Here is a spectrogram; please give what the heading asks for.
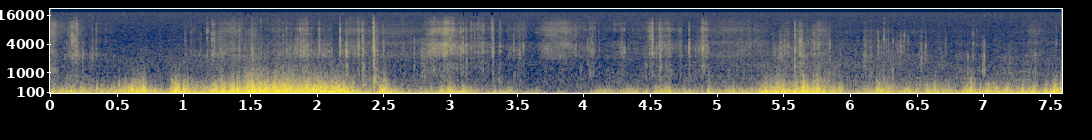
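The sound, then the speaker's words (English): Wind gusts across an outdoor baseball game, a low, uneven buffeting rumble that swells, eases briefly and builds again over several seconds, with no talk. “As that wind is just gusting from behind.”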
